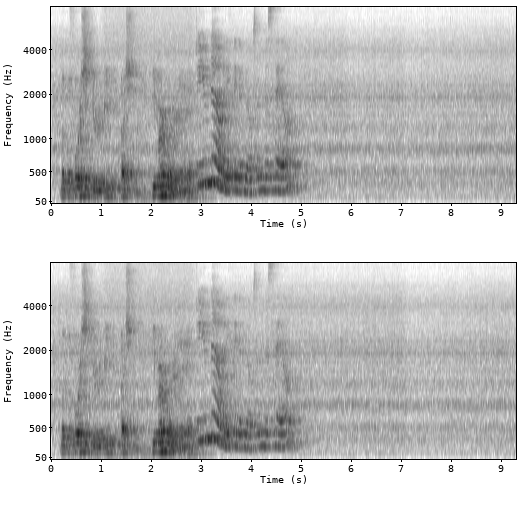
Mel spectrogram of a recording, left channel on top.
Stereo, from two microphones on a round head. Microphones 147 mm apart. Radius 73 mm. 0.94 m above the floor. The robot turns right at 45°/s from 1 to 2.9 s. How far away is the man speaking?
About 0.7 m.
